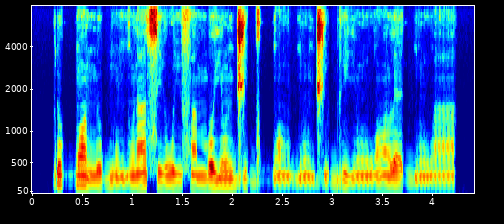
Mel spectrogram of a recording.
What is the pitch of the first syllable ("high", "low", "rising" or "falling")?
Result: high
